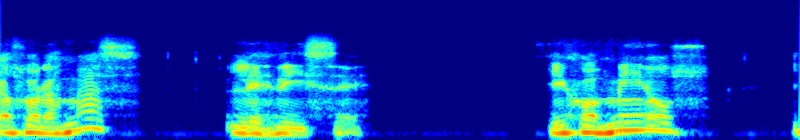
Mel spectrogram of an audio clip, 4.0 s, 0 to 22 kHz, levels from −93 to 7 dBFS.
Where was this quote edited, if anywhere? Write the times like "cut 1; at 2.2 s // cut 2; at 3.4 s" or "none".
none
